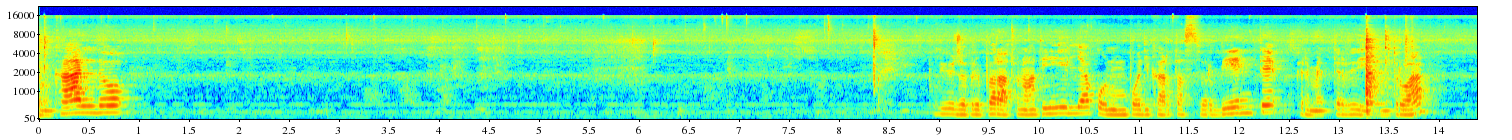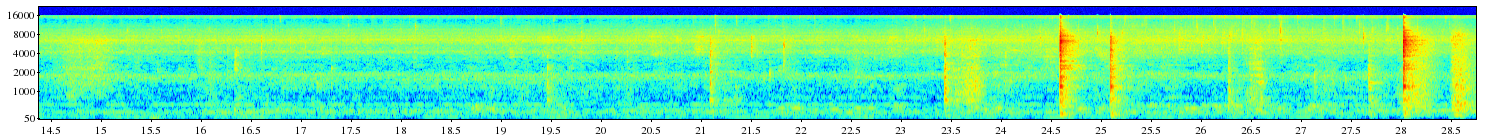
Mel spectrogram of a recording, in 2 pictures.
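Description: Oil sizzles and crackles softly in a frying pan.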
